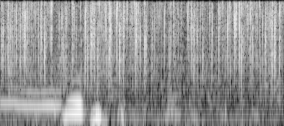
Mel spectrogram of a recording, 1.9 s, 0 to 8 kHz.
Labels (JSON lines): {"label": "biophony, cascading saw", "recorder": "SoundTrap 600 or HydroMoth"}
